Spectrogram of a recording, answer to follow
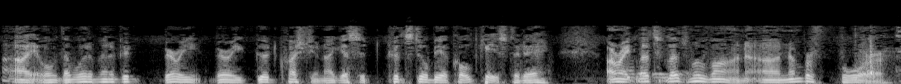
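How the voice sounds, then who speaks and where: The voice is somewhat breathy, with lively intonation and very even loudness. It moves at a moderate pace. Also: man, fairly low pitch for a man. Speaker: radio talk show host. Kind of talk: late-night radio talk show.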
